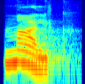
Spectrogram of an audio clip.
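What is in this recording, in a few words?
"нальк", Komi, female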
